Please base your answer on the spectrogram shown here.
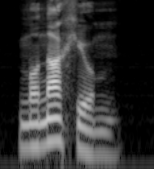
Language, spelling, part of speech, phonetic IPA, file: Polish, Monachium, proper noun, [mɔ̃ˈnaxʲjũm], Pl-Monachium.ogg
